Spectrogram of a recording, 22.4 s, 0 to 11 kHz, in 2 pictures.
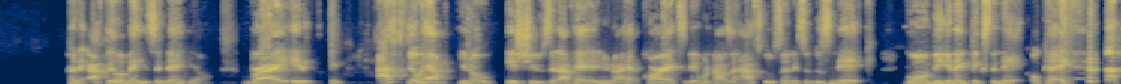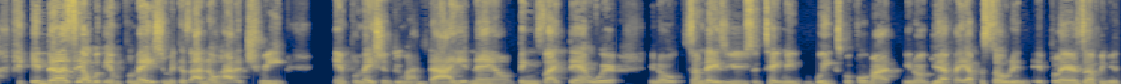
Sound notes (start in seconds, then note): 11.1 laughing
